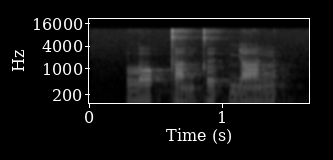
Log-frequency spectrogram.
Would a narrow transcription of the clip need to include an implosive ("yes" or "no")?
no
